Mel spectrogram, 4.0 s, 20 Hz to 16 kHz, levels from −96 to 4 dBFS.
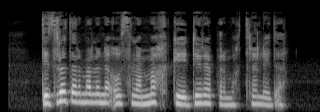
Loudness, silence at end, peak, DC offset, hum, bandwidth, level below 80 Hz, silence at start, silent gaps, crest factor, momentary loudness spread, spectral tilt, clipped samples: -25 LUFS; 0.45 s; -6 dBFS; under 0.1%; none; 11.5 kHz; -74 dBFS; 0.5 s; none; 20 dB; 12 LU; -5 dB/octave; under 0.1%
